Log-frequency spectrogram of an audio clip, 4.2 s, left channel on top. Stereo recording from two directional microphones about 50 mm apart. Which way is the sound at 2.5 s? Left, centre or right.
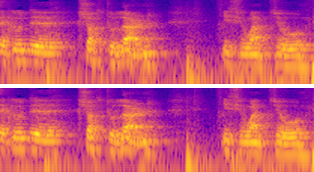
Right.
